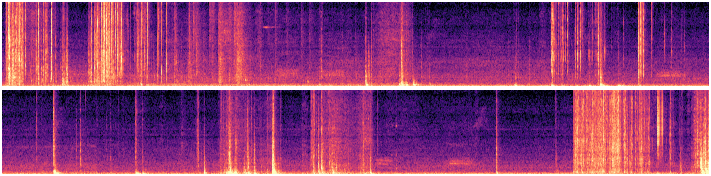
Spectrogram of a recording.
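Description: Plastic produce bags crinkling and rustling as vegetables are handled and pulled from a refrigerator, with scattered clicks and knocks over a low steady hum. Near the end comes a longer rustle as cherry tomatoes are tipped from a plastic clamshell into a plastic bowl.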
